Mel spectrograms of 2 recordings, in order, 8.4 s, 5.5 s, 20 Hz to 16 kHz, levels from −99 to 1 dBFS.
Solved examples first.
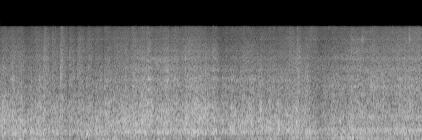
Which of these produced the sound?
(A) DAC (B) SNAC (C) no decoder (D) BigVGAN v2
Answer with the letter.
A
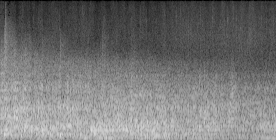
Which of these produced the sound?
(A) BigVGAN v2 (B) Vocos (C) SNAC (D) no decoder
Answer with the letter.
D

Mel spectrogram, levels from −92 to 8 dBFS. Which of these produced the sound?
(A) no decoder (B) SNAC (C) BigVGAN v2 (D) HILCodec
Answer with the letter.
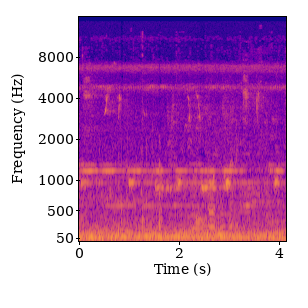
A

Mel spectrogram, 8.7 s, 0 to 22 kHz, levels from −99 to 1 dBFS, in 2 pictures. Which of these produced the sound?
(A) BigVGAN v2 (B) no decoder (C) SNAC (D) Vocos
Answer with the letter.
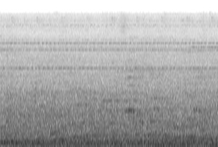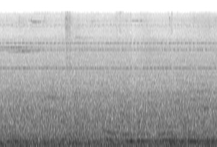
B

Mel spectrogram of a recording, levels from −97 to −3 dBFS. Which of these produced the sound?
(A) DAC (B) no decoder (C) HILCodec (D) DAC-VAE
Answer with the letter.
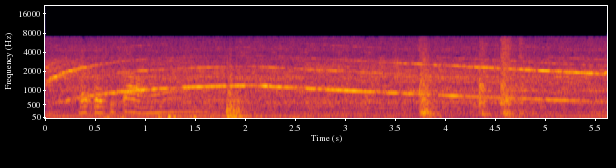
B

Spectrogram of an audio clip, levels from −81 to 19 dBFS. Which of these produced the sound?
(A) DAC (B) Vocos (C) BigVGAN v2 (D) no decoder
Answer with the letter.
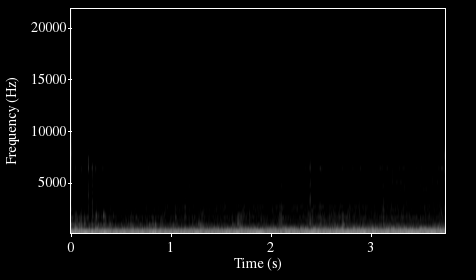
D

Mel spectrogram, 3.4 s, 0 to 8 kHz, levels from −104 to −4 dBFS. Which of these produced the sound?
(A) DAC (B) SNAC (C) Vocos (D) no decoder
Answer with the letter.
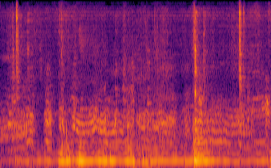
C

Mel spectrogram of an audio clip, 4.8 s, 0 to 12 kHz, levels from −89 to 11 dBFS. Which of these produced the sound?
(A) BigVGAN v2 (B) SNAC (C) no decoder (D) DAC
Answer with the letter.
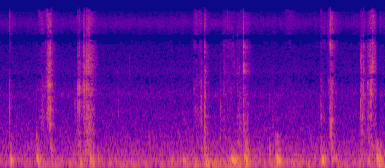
C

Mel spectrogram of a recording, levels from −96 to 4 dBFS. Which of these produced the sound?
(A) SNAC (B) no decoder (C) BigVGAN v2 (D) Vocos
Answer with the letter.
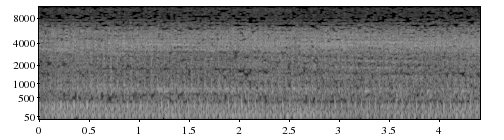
B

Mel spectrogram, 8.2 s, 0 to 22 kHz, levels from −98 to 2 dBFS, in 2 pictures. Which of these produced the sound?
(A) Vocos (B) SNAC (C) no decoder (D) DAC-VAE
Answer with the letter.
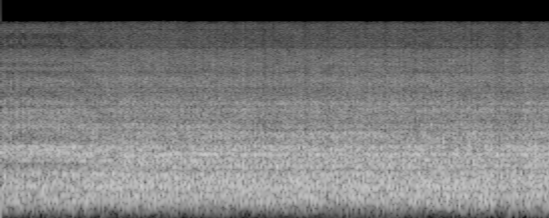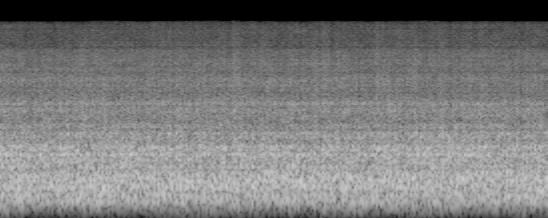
D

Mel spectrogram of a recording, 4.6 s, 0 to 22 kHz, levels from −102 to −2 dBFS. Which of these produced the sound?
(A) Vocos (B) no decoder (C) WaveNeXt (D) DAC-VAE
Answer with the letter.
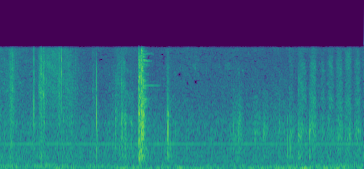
B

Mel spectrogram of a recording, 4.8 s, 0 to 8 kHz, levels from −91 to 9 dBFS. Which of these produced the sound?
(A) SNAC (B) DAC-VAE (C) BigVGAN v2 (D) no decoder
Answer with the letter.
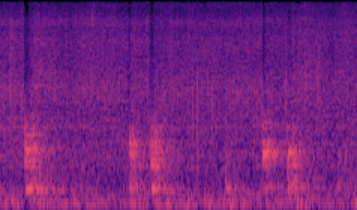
D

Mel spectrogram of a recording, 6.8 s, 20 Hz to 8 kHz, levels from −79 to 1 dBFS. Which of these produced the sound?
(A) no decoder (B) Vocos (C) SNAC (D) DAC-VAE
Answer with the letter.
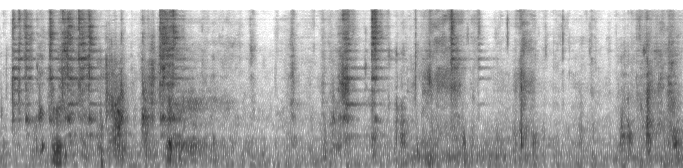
B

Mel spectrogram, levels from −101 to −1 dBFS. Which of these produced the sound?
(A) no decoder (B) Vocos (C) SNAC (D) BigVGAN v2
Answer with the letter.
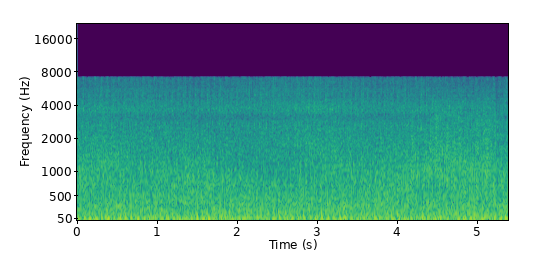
B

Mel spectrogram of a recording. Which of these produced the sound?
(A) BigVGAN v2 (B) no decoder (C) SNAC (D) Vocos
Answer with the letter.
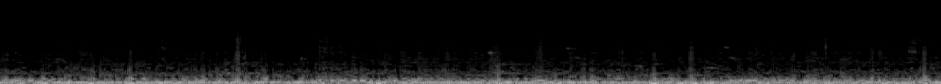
A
